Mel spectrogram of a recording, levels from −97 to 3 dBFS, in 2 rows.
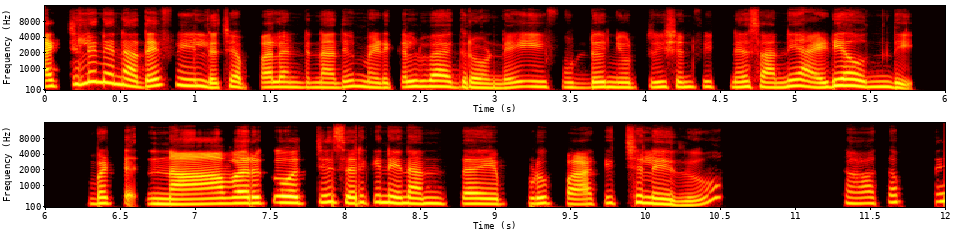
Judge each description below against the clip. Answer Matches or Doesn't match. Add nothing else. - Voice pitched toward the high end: Matches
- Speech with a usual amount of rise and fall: Matches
